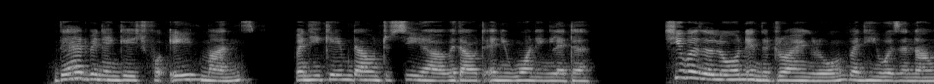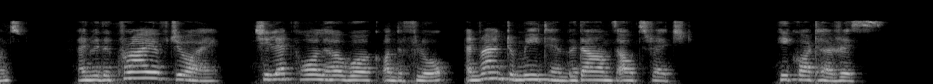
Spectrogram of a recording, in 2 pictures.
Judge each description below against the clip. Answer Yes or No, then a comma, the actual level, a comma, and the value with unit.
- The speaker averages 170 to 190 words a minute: Yes, average, 175 wpm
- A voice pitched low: No, high, 195 Hz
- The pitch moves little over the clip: No, average, 3.4 semitones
